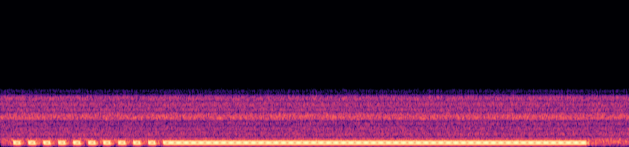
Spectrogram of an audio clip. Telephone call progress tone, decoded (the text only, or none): stutter dial tone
